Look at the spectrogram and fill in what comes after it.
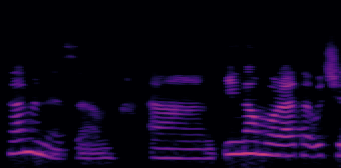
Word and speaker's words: Inamorata: So for example, Inamorata, is that how you pronounce that? – Yes, Inamorata, yes.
